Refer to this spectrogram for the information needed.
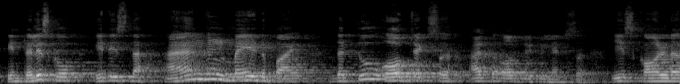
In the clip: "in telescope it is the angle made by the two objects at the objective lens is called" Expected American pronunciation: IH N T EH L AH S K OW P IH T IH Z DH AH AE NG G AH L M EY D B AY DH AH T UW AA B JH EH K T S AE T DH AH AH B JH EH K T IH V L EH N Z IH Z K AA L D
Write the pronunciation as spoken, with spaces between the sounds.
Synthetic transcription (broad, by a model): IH N T EH L AH S K OW P IH T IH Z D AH AE NG G AH L M EY D B AY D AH T UW AA B JH EH K T S AE T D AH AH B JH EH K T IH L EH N S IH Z K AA L D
